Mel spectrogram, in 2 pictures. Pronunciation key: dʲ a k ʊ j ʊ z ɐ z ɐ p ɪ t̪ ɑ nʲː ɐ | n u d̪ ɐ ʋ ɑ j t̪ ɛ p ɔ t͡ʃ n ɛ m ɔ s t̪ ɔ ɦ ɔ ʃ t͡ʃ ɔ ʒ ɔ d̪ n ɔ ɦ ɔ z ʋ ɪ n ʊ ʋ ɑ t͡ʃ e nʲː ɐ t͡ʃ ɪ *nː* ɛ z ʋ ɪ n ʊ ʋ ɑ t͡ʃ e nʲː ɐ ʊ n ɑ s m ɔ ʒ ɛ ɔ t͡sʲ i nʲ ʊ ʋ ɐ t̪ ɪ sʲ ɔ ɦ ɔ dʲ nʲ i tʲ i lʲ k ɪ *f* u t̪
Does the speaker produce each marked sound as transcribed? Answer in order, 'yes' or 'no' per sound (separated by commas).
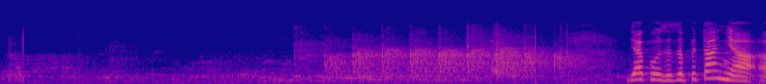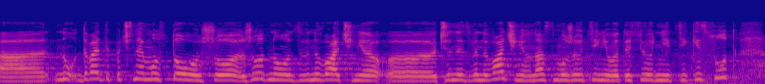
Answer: no, no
